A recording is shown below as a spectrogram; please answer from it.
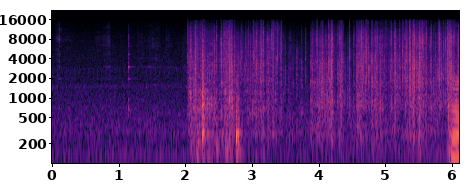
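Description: Clear plastic bag of model-kit parts crinkling and crackling as it is handled, starting about two seconds in.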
